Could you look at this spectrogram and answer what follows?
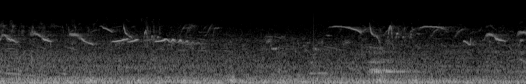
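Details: Oriental magpie-robin singing in spring, varied sweet whistles with quick swooping and rising phrases tumbling one after another over a steady low rumble of background noise.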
